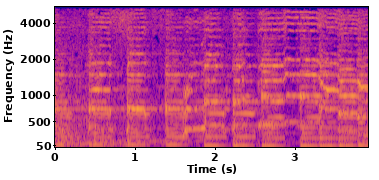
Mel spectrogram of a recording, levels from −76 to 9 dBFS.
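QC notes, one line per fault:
No technical problems can be heard anywhere in the signal.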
